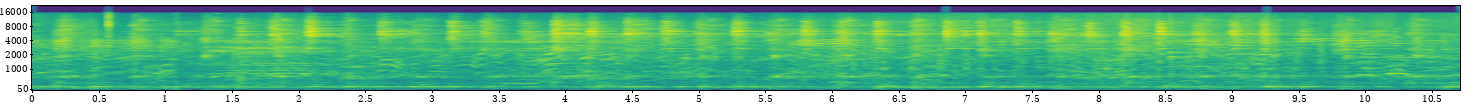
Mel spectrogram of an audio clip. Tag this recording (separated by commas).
Wedding music, Music, Speech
